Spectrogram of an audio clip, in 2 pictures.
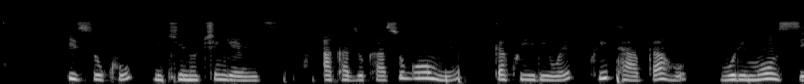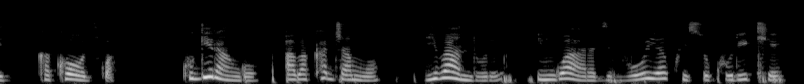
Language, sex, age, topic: Rundi, female, 25-35, education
